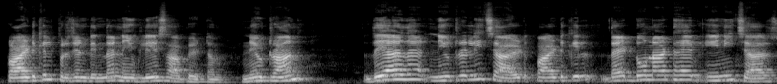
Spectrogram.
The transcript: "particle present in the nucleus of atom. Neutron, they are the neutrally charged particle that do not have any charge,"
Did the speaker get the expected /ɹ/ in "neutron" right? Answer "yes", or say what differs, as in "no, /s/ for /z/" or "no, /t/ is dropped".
yes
